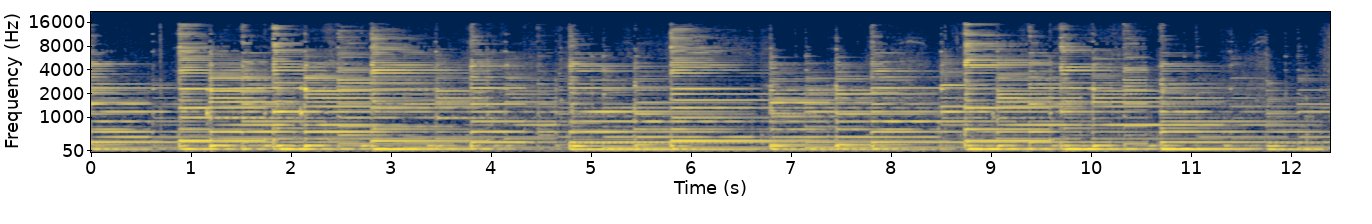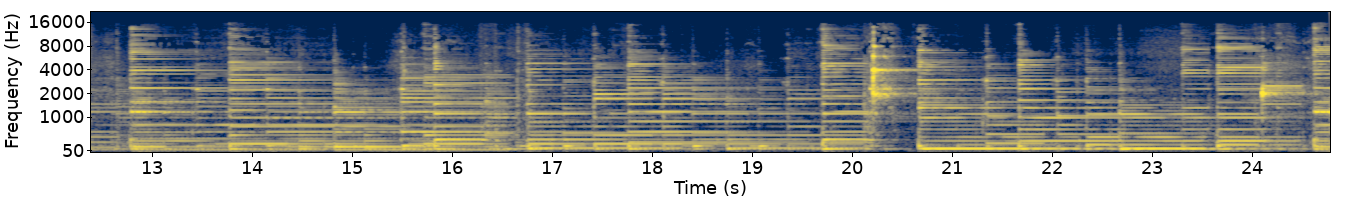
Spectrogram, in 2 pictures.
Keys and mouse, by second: 1.4 KP_1, 4.7 click, 7.0 click, 12.1 click, 17.0 click, 18.9 click, 20.9 click, 23.7 click.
